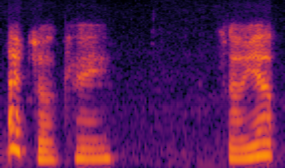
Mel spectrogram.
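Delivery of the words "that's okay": ordinary talk, nothing marked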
